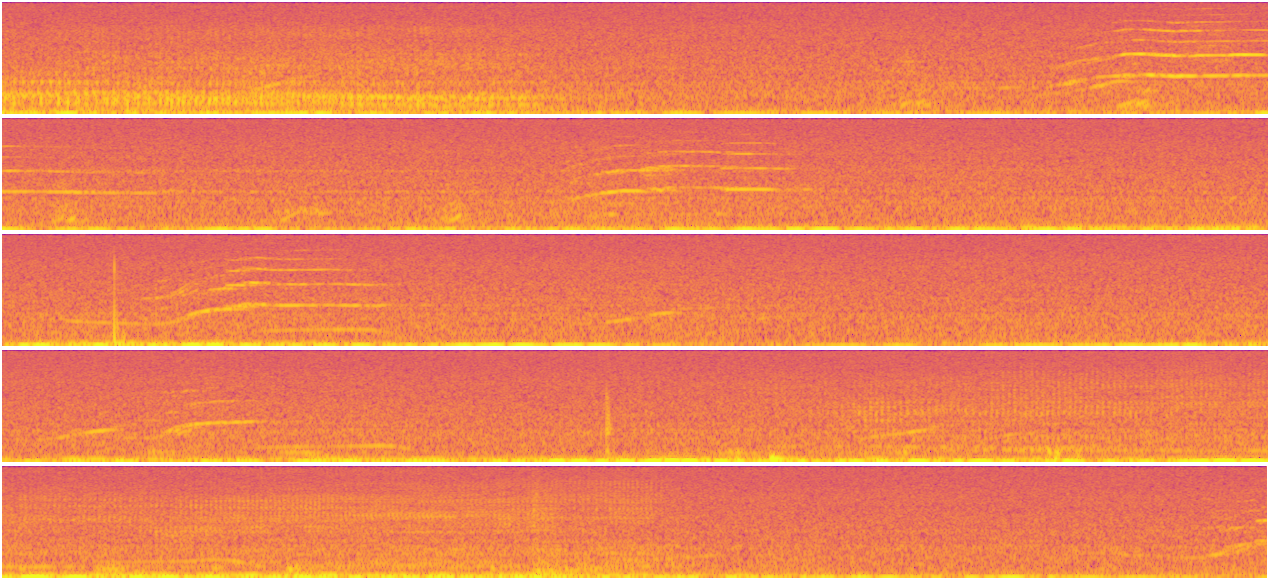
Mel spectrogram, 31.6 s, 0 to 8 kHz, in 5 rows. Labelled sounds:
5.3	6.9	humpback whale, 0.80 to 5.1 kHz
9.2	10.3	humpback whale, 0.80 to 4.3 kHz
13.3	14.6	humpback whale, 0.80 to 5.3 kHz
19.8	20.3	humpback whale, 0.80 to 2.8 kHz
27.0	27.6	humpback whale, 2.0 to 2.4 kHz
31.3	31.6	humpback whale, 0.80 to 1.6 kHz

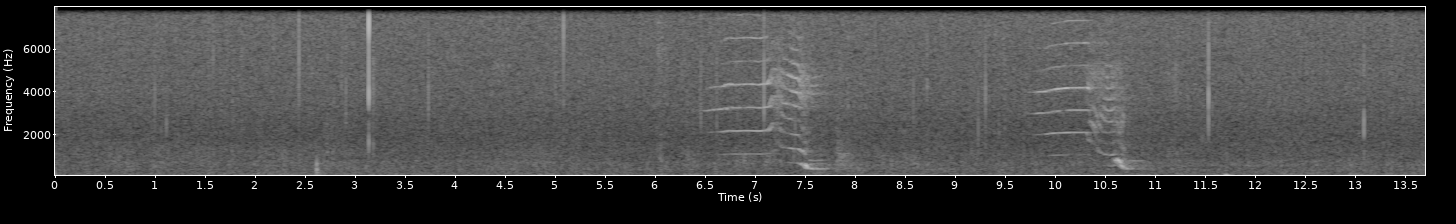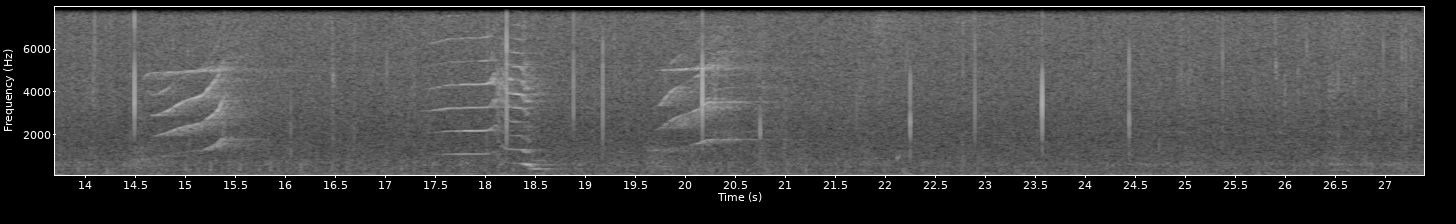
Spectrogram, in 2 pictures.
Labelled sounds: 6.5	8.0	killer whale, southern resident, call S01, 0.27 to 8.0 kHz
9.8	11.0	killer whale, southern resident, call S01, 0.27 to 8.0 kHz
14.6	15.7	killer whale, southern resident, L pod, call S19, 1.2 to 8.0 kHz
17.4	18.8	killer whale, southern resident, call S01, 0.22 to 8.0 kHz
19.7	20.8	killer whale, southern resident, L pod, call S19, 1.1 to 8.0 kHz
20.9	25.9	vessel noise, 0 to 8.0 kHz

